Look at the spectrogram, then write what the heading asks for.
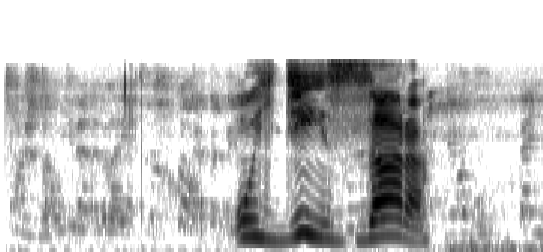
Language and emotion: Russian, angry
